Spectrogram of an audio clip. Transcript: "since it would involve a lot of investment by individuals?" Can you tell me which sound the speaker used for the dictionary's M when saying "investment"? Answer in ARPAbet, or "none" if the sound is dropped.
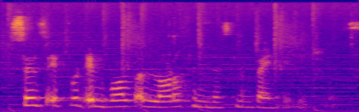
M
